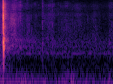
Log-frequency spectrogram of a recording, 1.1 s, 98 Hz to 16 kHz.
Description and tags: Bat Hit 13 FF091
Baseball Bat hit distant with reverberation, Ext.
Baseball, Distant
